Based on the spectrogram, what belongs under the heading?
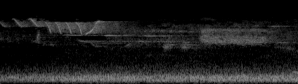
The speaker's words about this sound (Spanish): Con pajaritos.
